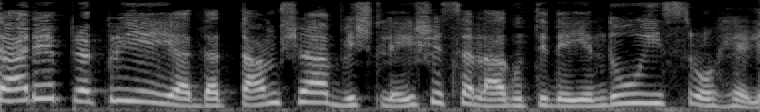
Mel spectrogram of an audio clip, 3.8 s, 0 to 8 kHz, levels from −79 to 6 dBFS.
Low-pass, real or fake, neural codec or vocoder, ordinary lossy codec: none; fake; codec, 16 kHz, 16 kbps, FreqCodec, smaller model; none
